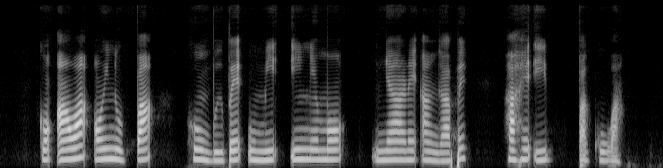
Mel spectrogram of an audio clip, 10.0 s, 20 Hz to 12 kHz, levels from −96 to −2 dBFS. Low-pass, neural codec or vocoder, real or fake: 10.8 kHz; autoencoder, 48 kHz, 32 numbers a frame, DAC-VAE, trained on Japanese speech; fake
